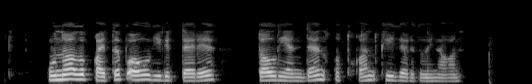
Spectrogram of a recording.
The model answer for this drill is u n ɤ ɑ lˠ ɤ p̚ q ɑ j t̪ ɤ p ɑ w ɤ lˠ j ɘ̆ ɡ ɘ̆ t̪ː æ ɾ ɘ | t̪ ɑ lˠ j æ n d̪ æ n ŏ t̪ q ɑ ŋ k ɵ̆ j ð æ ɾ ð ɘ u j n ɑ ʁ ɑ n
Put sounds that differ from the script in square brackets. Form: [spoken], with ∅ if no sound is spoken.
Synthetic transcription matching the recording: u n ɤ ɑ lˠ ɤ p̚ q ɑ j t̪ ɤ p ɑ w ɤ lˠ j ɘ̆ ɡ ɘ̆ t̪ː æ ɾ ɘ | t̪ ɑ lˠ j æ n d̪ æ n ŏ t̪ q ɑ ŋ k ɵ̆ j ð æ ɾ ð ɘ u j n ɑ ʁ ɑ n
